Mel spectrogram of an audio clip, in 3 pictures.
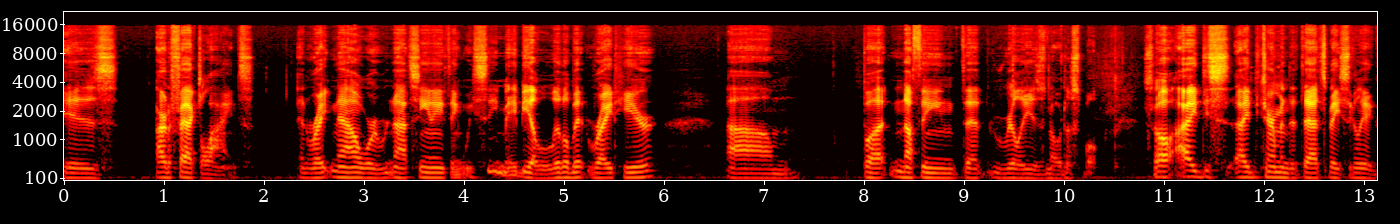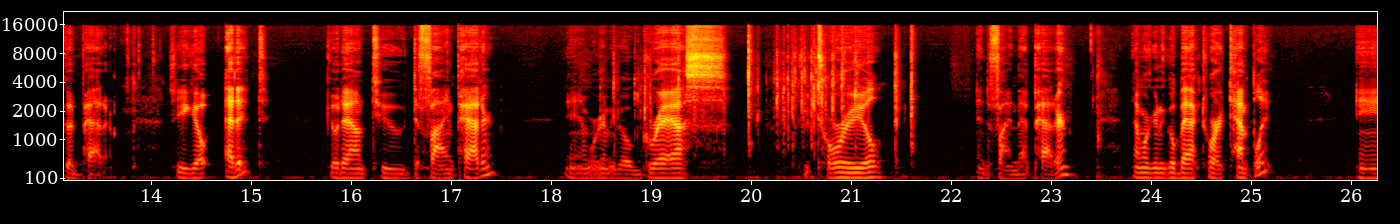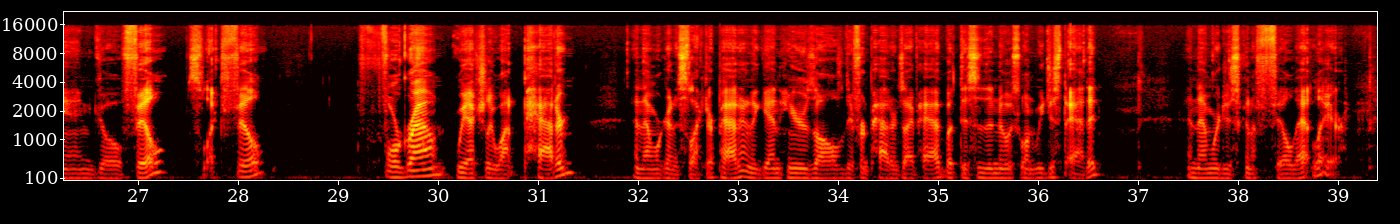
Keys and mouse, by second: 9.8 click, 13.9 click, 17.0 click, 18.6-21.6 typing, 24.0 click, 27.7 click, 29.5 click, 35.3 click.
